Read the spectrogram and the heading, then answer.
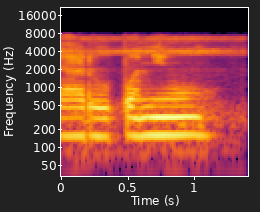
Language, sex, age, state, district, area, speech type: Nepali, female, 30-45, West Bengal, Darjeeling, rural, spontaneous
